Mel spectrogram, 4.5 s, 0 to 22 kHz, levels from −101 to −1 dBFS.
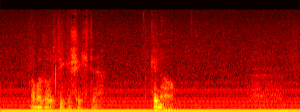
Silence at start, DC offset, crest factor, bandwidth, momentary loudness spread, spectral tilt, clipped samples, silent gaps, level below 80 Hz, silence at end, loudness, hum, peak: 0 s; under 0.1%; 16 dB; 10 kHz; 7 LU; -7 dB/octave; under 0.1%; none; -34 dBFS; 0 s; -36 LUFS; none; -16 dBFS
